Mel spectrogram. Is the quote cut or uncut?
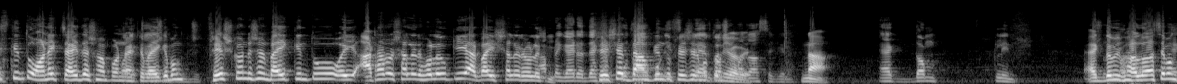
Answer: uncut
